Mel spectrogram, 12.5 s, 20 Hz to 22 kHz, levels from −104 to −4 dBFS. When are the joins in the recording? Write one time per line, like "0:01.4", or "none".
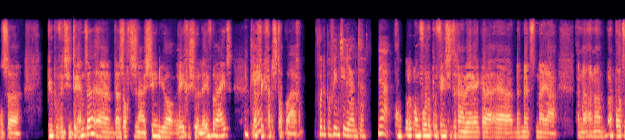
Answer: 0:06.2
0:07.4
0:11.4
